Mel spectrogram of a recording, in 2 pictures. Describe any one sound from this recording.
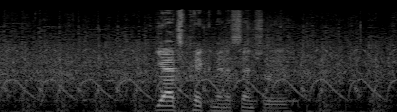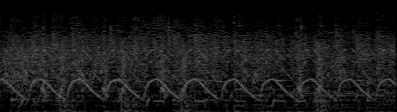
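Quick battle sound effects pop and swoosh.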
